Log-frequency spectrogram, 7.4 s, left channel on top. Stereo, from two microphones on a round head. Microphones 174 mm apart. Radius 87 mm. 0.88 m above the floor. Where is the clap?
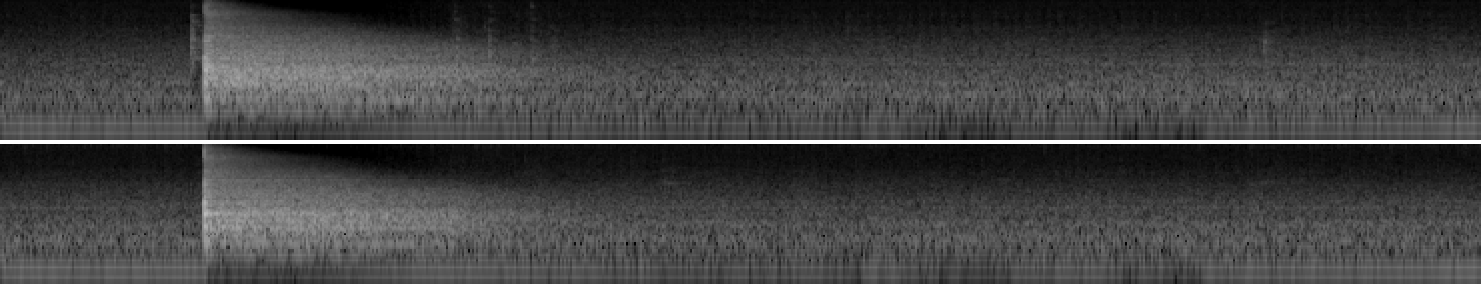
50° right (ahead or behind), 2.0 m.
